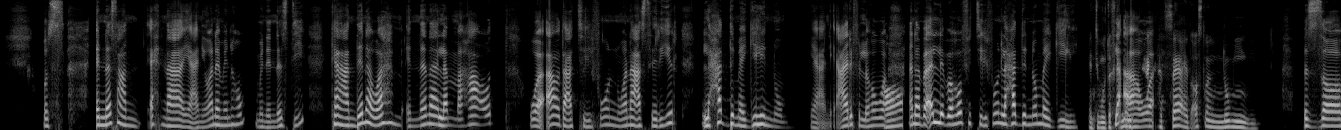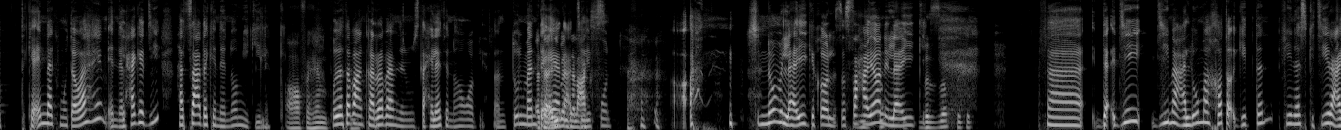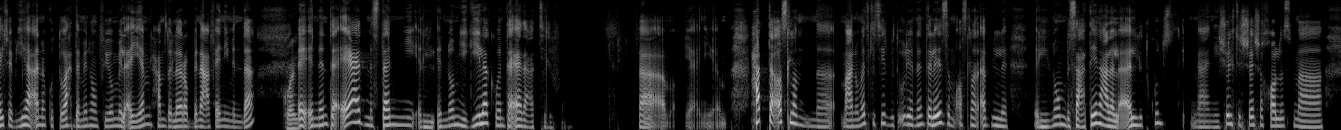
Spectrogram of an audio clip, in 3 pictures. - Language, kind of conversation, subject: Arabic, podcast, إزاي بتتعامل مع الشاشات قبل ما تنام؟
- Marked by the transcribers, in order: distorted speech; laugh; chuckle; other noise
